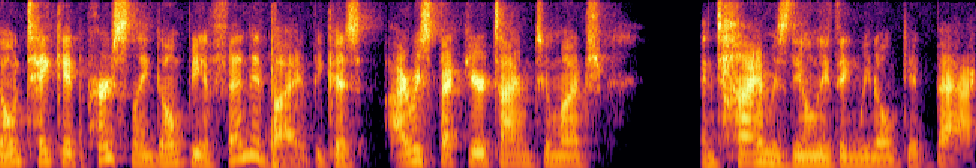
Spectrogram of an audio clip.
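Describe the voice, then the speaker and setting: An American-accented man talks at a fairly quick pace. His tone is bright and sharp, with lively intonation. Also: fairly high pitch for a man. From Chicago, US Midwest. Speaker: venture capital investor. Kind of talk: interview.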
